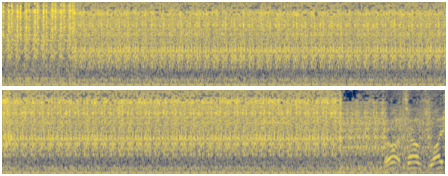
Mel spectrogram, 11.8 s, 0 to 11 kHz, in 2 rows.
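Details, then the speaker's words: Kobelco SK250 excavator, believed 2006, diesel, just started after exhaust manifold replaced; steady low idle, even beat, no dropped pulses, warming up; sounds better than before, normal idle. "better than it did before we'll give it a second to warm up here and then we'll throttle it up see what it actually sounds like"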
